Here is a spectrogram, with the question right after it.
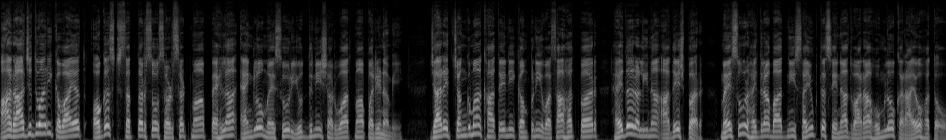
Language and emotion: Gujarati, neutral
